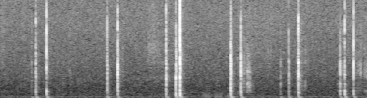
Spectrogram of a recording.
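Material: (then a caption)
Plastic. Fingertips and nails tap and scratch the lid of a closed, small, hollow blue plastic Nintendo DS-style handheld game console lying on a wooden table. Sharp, bright clicks come in quick pairs and small clusters over a quiet background, each dying away almost instantly, with faint scratchy rustles between them.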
